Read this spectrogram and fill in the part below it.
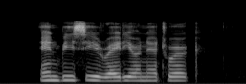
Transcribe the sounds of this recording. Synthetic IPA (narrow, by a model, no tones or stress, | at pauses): ɛ̃nbiːsiːɹeɾionɛtʰwək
